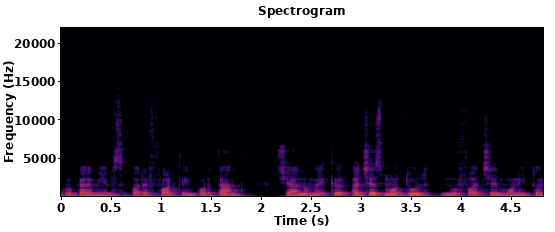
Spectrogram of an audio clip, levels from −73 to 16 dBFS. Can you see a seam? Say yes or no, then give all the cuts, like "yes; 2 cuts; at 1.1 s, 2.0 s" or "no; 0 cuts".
no; 0 cuts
